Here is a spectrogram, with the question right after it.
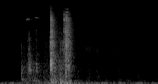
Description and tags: Door Close
A door closing.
